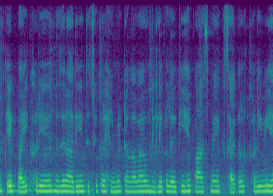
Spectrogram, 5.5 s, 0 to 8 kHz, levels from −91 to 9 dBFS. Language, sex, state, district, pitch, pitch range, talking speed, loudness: Hindi, female, Bihar, Purnia, 210 Hz, 200-215 Hz, 285 wpm, -18 LUFS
